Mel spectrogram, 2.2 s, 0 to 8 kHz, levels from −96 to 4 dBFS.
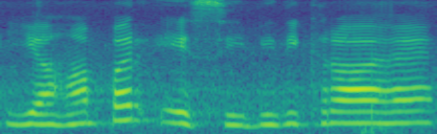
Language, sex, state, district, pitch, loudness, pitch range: Hindi, male, Punjab, Pathankot, 250 Hz, -14 LUFS, 230-255 Hz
